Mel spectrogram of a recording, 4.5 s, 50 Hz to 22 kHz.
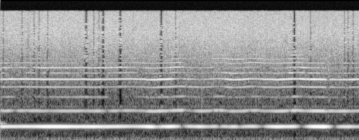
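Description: Solo violin holding one long, steady note that wavers slightly in its second half, heard from a 1933 shellac 78 rpm record with the disc's surface crackle and scattered clicks.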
